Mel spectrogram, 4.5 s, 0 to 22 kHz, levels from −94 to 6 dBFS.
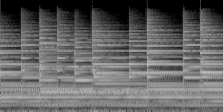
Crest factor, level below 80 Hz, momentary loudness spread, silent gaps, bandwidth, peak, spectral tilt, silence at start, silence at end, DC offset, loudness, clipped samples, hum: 18 dB; -48 dBFS; 4 LU; none; 16.5 kHz; -6 dBFS; 0 dB/octave; 0 s; 0 s; under 0.1%; -21 LUFS; under 0.1%; none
